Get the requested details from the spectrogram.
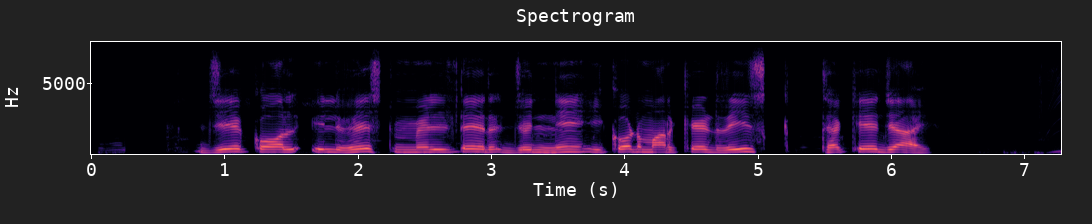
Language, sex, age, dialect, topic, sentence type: Bengali, male, 18-24, Jharkhandi, banking, statement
